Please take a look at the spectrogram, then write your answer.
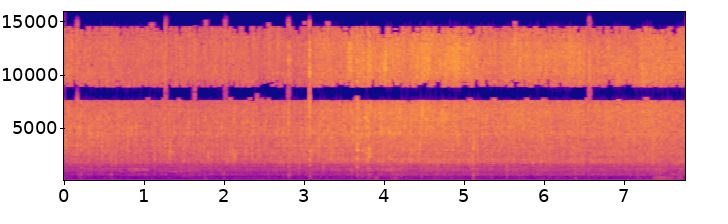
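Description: Garlic frying in a pan gives a loud, dense, unbroken sizzle up close, with a few faint clinks of a utensil now and then.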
